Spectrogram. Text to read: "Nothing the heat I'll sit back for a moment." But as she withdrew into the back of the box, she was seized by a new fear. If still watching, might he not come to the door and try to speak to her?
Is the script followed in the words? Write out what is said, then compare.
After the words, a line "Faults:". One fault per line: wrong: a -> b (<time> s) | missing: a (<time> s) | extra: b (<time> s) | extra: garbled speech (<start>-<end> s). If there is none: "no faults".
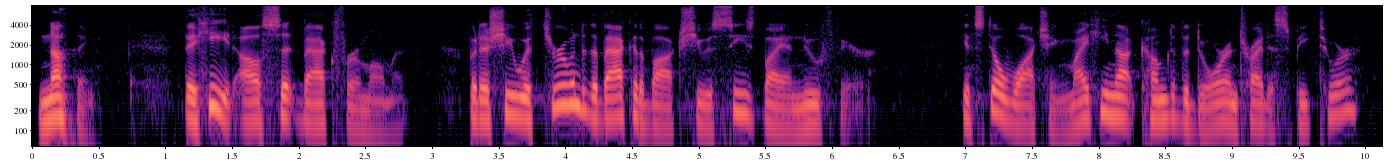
"Nothing the heat I'll sit back for a moment." But as she withdrew into the back of the box, she was seized by a new fear. If still watching, might he not come to the door and try to speak to her?
Faults:
no faults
